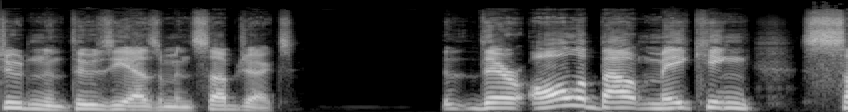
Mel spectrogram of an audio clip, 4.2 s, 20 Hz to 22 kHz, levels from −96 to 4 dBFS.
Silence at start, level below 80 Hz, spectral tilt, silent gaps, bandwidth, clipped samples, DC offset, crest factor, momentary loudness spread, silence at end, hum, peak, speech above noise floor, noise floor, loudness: 0 s; -66 dBFS; -3.5 dB/octave; none; 16 kHz; under 0.1%; under 0.1%; 16 dB; 15 LU; 0 s; none; -4 dBFS; 65 dB; -83 dBFS; -17 LUFS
